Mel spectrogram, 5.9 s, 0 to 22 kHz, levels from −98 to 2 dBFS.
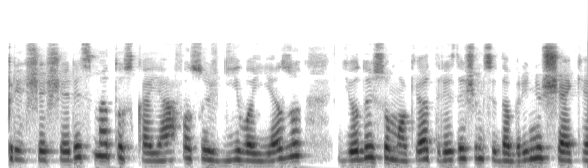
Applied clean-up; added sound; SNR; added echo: none; none; none; none.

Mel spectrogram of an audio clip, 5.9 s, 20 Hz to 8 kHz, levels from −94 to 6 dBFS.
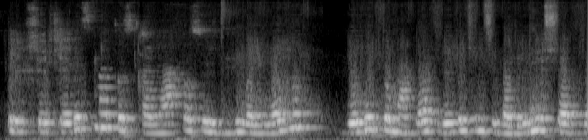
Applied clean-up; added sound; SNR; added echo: neural separator model SepFormer DNS4.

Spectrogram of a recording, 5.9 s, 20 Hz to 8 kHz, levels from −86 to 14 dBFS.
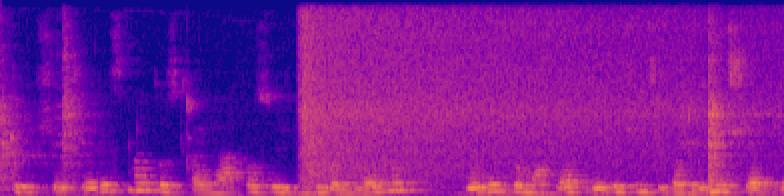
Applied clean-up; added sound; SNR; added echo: none; Hiss; 10 dB; reverberation time 0.6 s.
